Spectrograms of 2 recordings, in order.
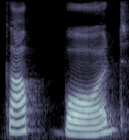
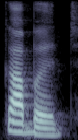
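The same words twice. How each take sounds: First: The P sound is pronounced in the middle. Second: The P sound is silent in the middle. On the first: The speaker calls it wrong. "It's spelled cupboard, but that's not how we pronounce it" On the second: The speaker calls it right. "The P is silent"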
